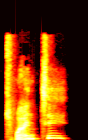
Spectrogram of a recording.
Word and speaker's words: Twente: Twente? – Yeah.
